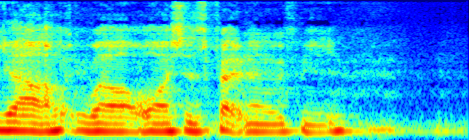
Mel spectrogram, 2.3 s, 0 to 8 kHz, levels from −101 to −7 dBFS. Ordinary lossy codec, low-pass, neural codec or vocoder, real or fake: none; none; codec, 16 kHz, 2 kbps, FunCodec, trained on LibriTTS, 25 frames a second; fake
